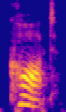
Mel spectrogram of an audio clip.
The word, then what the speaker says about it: caught: caught, se pronuncia simplemente así, caught, sin rastro de la G.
